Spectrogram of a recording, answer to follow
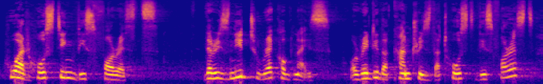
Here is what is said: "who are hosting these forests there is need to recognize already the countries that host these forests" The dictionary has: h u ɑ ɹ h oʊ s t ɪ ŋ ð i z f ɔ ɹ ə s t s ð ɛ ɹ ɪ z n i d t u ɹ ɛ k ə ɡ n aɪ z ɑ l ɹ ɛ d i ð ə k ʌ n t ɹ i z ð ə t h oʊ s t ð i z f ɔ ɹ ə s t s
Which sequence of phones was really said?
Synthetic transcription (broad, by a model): h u ɑ ɹ h oʊ s t ɪ ŋ ð i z f ɔ ɹ ə s t s ð ɛ ɹ ɪ z n i d t u ɹ ɛ k ə ɡ n aɪ z ɑ l ɹ ɛ d i ð ə k ʌ n t ɹ i z ð ə t h oʊ s t ð i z f ɔ ɹ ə s t s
